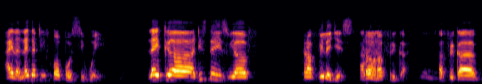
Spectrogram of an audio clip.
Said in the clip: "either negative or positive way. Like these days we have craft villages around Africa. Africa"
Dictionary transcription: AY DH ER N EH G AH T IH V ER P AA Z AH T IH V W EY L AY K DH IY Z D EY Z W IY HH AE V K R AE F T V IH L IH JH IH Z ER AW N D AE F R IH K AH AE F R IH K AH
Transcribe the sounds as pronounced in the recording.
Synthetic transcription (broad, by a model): AY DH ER N EH G AH T IH V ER P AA S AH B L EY L AY K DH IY S D EY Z W IY HH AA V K R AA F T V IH L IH JH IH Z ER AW N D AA F R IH K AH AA F R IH K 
